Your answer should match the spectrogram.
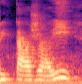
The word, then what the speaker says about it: Itajaí: Gente, esse já tá acentuado do Itajaí, mas foi só um errinho aqui, né? Na verdade, o acento é no I, tá?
